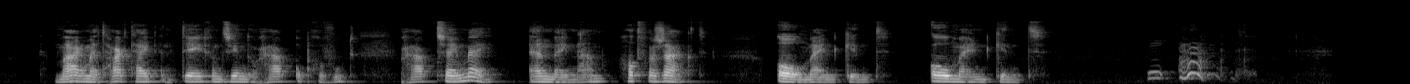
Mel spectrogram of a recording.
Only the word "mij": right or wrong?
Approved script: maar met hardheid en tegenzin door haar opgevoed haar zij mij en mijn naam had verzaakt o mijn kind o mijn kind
right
